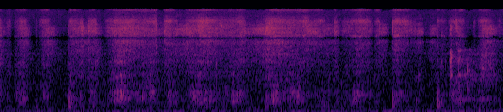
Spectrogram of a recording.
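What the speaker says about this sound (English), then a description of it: "I'm just going to draw the head shapes first." Pencil drawing head shapes on paper, soft scratchy strokes in short irregular bursts, close but faint against a steady background hum.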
